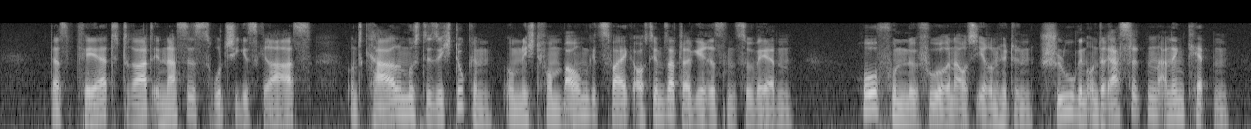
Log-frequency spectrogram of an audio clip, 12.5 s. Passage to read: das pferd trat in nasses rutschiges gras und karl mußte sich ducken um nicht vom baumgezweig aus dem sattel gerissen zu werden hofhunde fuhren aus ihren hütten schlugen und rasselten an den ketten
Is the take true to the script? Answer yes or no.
yes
